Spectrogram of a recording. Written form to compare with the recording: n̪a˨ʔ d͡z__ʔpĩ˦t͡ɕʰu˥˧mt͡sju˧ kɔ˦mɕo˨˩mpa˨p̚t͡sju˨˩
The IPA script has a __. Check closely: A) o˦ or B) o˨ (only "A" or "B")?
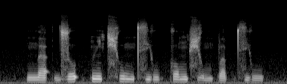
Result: A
